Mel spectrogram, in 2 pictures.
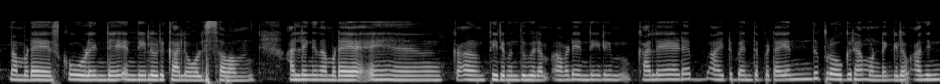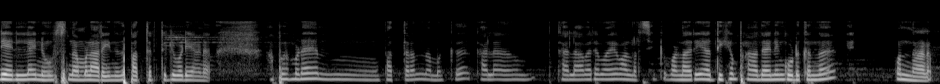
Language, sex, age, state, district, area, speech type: Malayalam, female, 30-45, Kerala, Idukki, rural, spontaneous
